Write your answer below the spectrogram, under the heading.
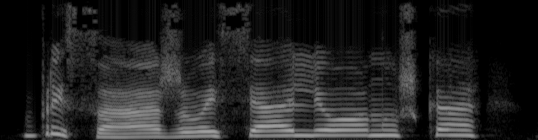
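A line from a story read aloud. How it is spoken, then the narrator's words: Creaky old voice. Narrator (Russian): проскрипела Яга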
